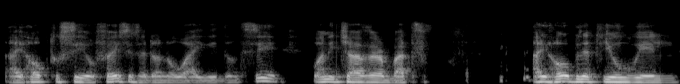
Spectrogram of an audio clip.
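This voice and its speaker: An older man with an Israeli accent delivers a prepared lecture over a video call. His voice is mellow and relaxed, and he moves in deliberate, measured phrases. The audio is dull and lo-fi. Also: fairly low pitch. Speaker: speaker, retired history professor. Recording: muffled, lo-fi webinar audio.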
